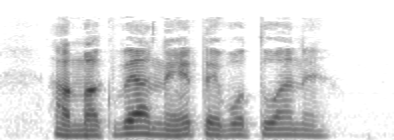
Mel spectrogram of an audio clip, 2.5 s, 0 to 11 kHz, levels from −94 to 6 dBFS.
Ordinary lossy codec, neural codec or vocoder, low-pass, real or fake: AAC, 48 kbps; none; 7.2 kHz; real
